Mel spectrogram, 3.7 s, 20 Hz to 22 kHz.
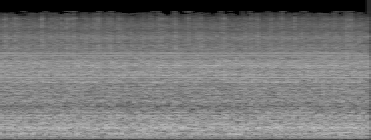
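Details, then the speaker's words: Brake lathe truing the rear disc rotor from an AE86 Corolla GT-S axle on a home-built Lotus Super 7 replica, during creaky-brake repair: steady even hissing whir, no chatter or surging; normal cutting. "so while the brake lathe is doing its thing you can probably hear it in the background"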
